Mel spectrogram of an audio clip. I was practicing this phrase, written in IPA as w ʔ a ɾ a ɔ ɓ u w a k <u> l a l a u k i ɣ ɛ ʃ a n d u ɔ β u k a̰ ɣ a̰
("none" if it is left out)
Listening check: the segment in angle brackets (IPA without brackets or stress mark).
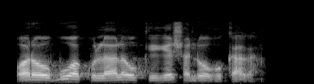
u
